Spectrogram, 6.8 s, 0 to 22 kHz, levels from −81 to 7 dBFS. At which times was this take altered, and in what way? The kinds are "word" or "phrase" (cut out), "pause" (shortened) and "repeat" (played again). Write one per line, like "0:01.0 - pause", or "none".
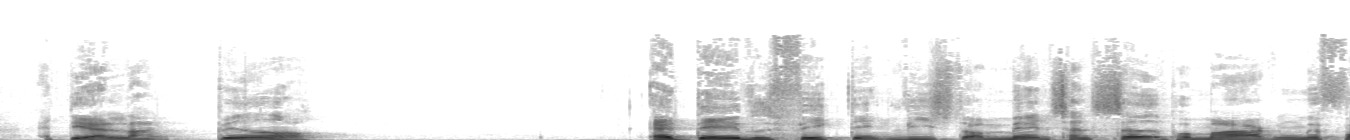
none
